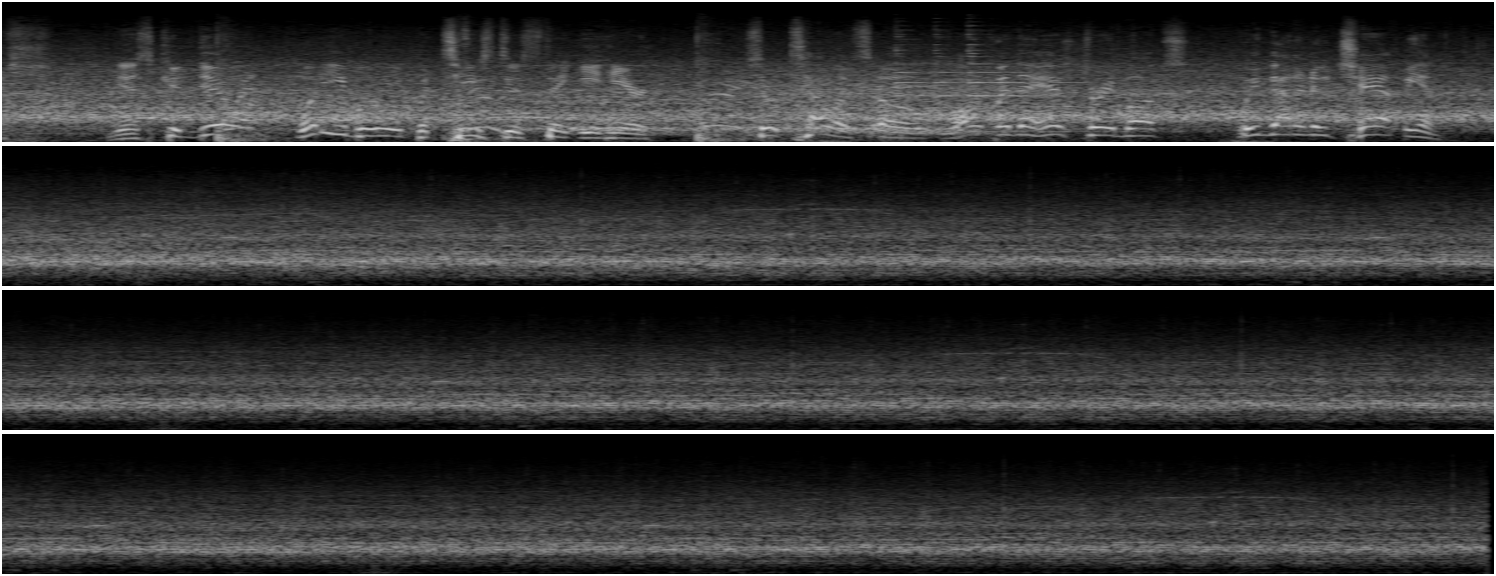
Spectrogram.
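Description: A large crowd cheers and roars steadily in a big echoing arena.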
